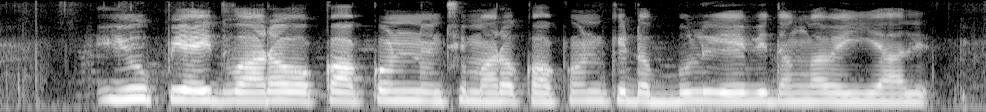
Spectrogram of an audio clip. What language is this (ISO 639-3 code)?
tel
